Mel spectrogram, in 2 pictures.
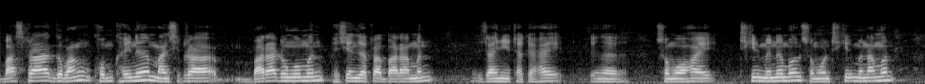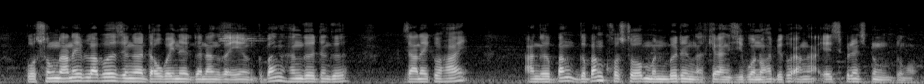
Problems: none marked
